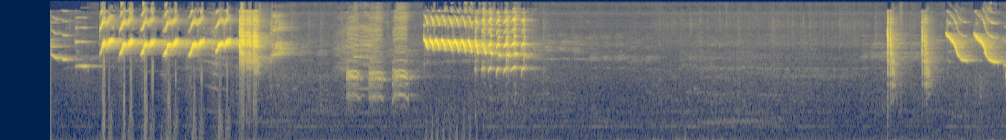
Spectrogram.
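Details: Young mountain tledekan, a juvenile still in spotted plumage, practising its rolling song: high thin whistled phrases, fast repeated downslurred notes, a buzzy burst near the middle, then quieter chips and a final run of descending whistles.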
